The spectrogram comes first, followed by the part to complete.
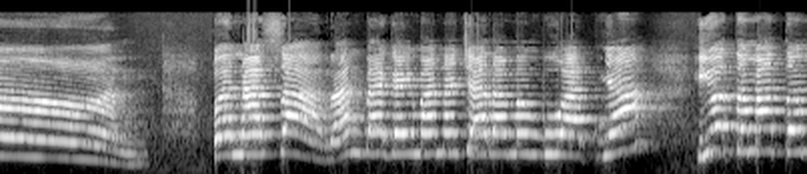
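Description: A young girl singing in a high voice. A long note slides down in pitch, then after a short pause comes a run of held, sung notes.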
